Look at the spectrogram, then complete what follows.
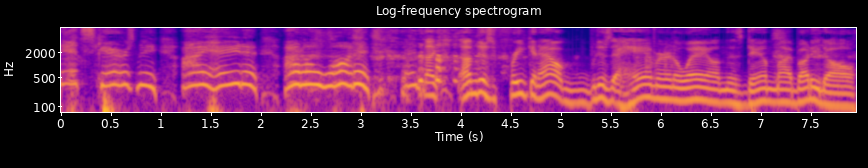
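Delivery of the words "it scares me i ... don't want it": put-on very high, shrill, loud, frantic, freaked-out kid's yell. Recalling being seven and hammering away on a doll: retelling a childhood yell. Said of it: "and I'm yelling".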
